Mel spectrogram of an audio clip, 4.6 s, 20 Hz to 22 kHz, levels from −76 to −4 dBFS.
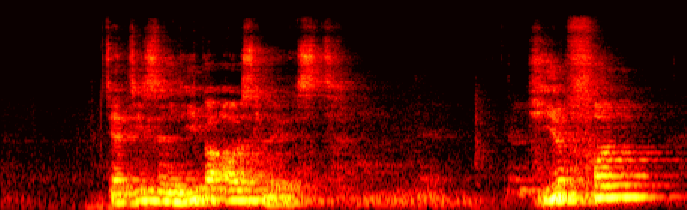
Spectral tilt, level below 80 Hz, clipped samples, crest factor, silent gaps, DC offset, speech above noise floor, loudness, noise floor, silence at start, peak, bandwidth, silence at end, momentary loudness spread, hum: -6 dB/octave; -58 dBFS; under 0.1%; 16 dB; none; under 0.1%; 37 dB; -21 LUFS; -57 dBFS; 0.65 s; -6 dBFS; 16.5 kHz; 0.1 s; 23 LU; none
